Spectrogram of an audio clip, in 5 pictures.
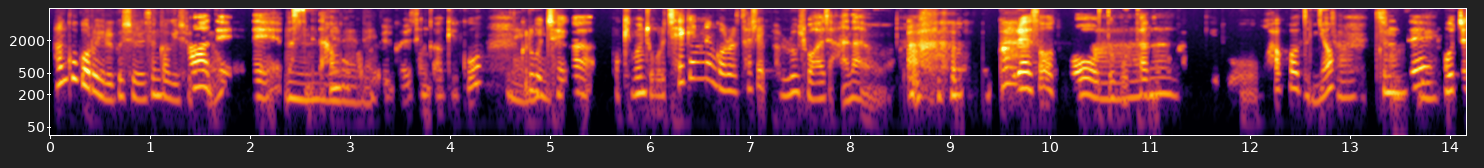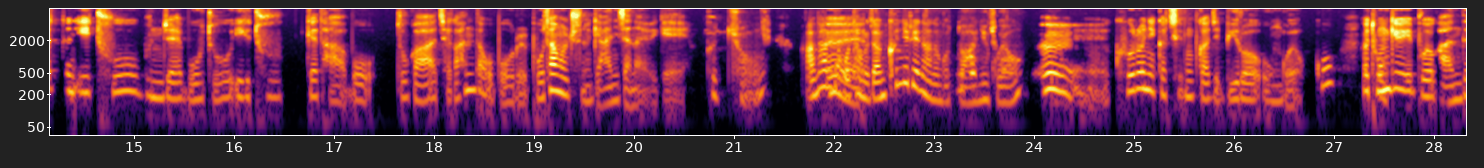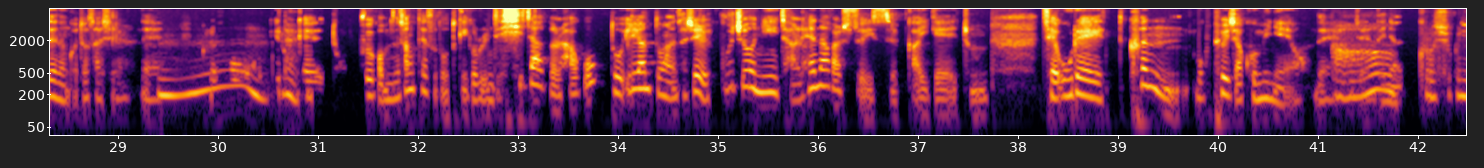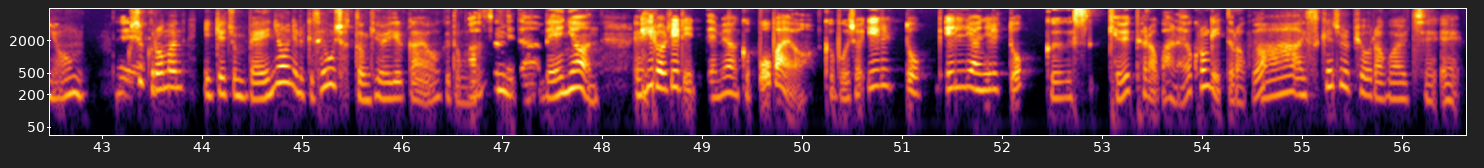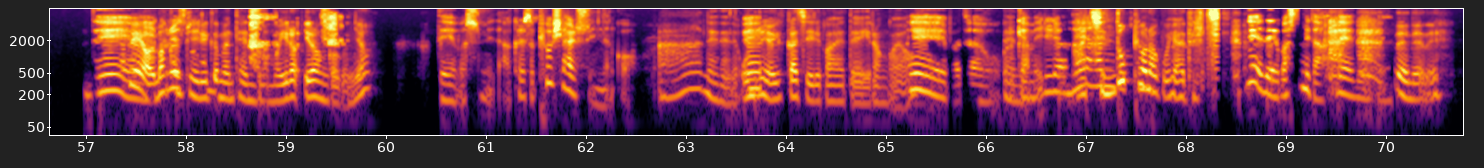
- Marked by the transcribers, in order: distorted speech; other background noise; laughing while speaking: "아"; laugh; tapping; static; laugh; laughing while speaking: "해야 될지"; laugh
- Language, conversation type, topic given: Korean, advice, 동기가 낮을 때도 어떻게 꾸준히 행동을 이어갈 수 있나요?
